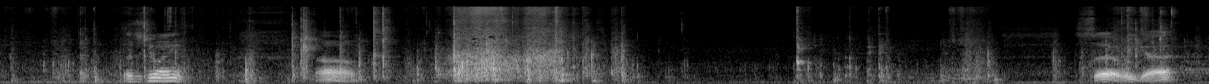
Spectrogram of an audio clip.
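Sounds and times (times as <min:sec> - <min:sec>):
card and plastic scraping: 0:00.0 - 0:07.0, 0:08.0 - 0:12.0.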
